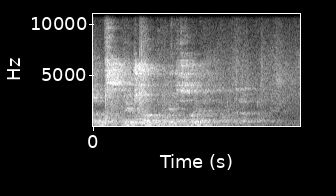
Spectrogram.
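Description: A man speaks through loudspeakers in a large echoing hall.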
